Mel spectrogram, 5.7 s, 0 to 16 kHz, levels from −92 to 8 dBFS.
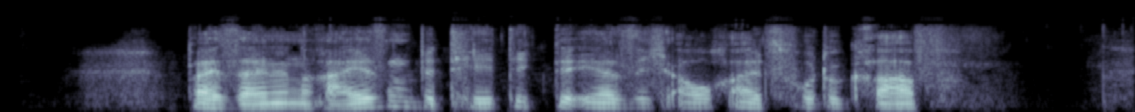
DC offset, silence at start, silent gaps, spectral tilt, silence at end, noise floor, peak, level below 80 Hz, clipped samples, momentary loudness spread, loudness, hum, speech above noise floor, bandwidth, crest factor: under 0.1%; 0.6 s; none; -5.5 dB/octave; 0.9 s; -71 dBFS; 0 dBFS; -56 dBFS; under 0.1%; 9 LU; -22 LUFS; none; 50 dB; 7.8 kHz; 22 dB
